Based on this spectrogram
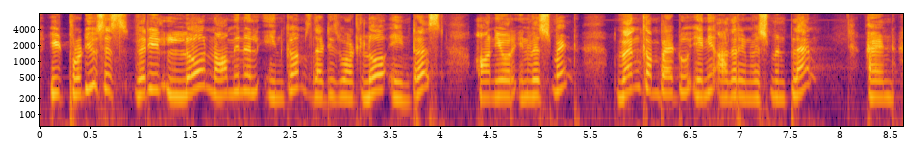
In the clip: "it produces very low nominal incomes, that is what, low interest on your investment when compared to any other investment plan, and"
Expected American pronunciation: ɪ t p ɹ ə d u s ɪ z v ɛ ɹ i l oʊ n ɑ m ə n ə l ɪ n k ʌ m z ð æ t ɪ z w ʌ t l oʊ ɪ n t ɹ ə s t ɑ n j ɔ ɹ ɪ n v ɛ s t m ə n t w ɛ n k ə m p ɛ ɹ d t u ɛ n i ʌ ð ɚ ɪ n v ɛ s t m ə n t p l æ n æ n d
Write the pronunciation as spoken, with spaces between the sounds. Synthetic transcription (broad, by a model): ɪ t p ɹ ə d u s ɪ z v ɛ ɹ i l oʊ n ɑ m ə n ə l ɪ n k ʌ m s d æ t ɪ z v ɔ t l oʊ ɪ n t ɹ ə s t ɑ n j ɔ ɹ ɪ n v ɛ s t m ə n t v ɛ n k ə m p ɛ ɹ d t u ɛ n i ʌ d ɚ ɪ n v ɛ s t m ə n t p l æ n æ n d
